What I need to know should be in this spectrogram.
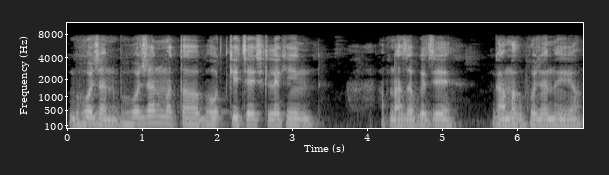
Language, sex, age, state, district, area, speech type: Maithili, male, 45-60, Bihar, Madhubani, urban, spontaneous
